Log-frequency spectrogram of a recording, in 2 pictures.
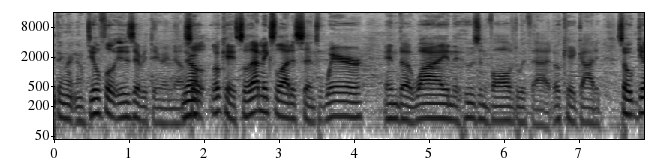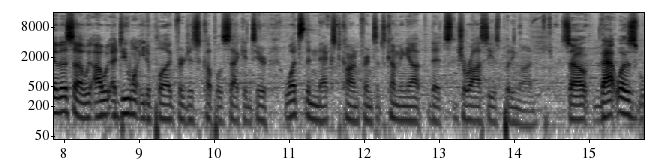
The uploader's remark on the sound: We bring you conversations recorded at the Geraci Broker Exchange conference in Dallas.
